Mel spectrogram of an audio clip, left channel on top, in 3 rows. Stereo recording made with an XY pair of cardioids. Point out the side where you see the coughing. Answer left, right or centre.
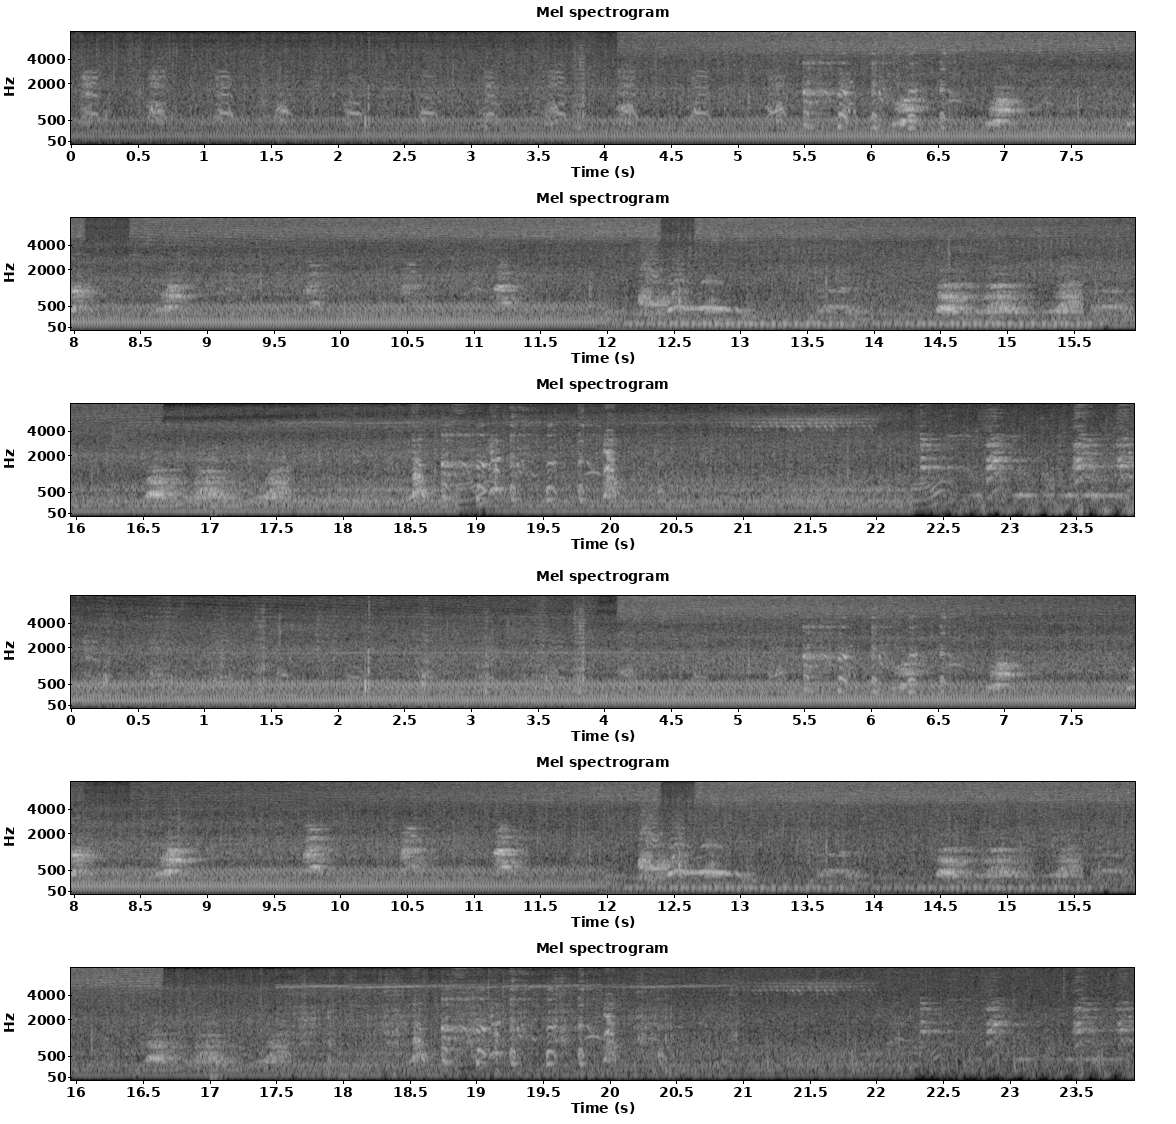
centre.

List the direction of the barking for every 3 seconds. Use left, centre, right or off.
left, left, centre, right, centre, left, left, left.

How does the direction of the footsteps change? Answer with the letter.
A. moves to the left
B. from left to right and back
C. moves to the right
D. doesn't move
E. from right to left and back
E.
